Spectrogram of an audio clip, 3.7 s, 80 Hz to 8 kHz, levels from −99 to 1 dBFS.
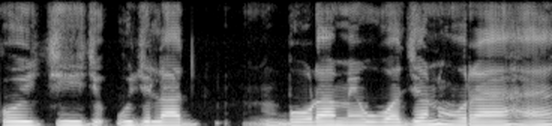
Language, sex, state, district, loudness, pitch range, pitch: Hindi, female, Jharkhand, Garhwa, -14 LUFS, 195-205 Hz, 200 Hz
